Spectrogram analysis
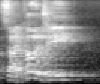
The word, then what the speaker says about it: psychology: Now, don't forget, when we're talking about academic topics like psychology, if it begins with a P, it's silent. We say psychology. Okay, so the P is silent.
